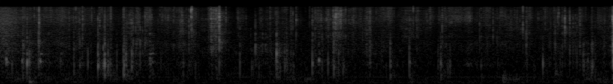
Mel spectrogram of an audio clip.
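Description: Foil wrappers on Kinder Surprise chocolate eggs crinkling as the eggs are handled: light, irregular crackles.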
